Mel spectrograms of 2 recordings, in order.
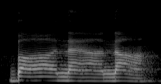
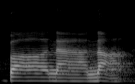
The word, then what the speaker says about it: banana: It's not a banana, da da da, banana.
